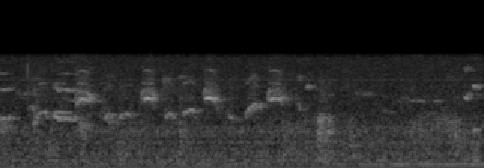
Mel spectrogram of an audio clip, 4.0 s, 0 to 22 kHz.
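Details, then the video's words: Slavujar canary, a 2013 youngster in competition training, sings softly: short whistled notes repeated roughly twice a second, with a few rising slurred phrases over a quiet background. "CANAR SLAVUJAR PUI 2013"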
